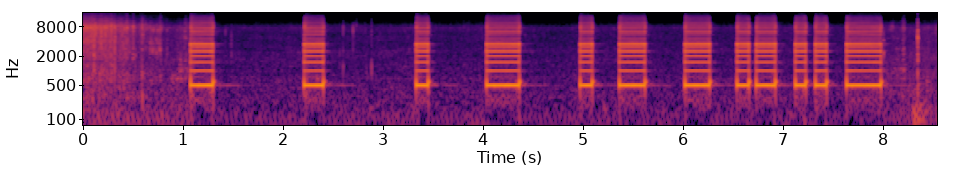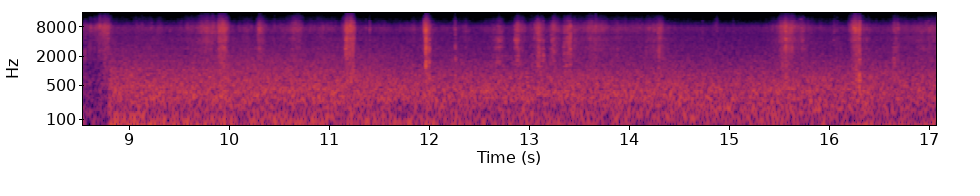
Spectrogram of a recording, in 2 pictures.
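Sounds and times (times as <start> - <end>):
metal detector beeping: 1.1 - 1.5, 2.2 - 2.5, 3.4 - 4.4, 5.0 - 8.1.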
